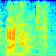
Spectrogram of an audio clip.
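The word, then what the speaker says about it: lagniappe: All the little langapes. Did I say that right? – Lanyap. – I always say langapes. See, Lanya. – All the little extras. – A little extra.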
